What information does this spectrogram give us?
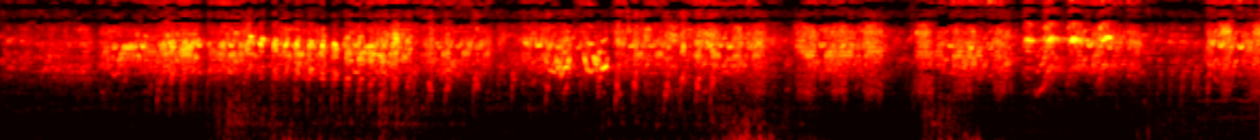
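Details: Budgerigars giving a dense, continuous high chatter of squeaky chirps and warbles, with a few low thumps underneath.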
